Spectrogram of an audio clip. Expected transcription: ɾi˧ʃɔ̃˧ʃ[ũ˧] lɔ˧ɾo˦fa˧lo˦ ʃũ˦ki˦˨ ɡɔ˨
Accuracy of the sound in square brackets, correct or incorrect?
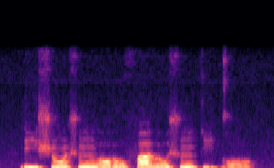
correct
